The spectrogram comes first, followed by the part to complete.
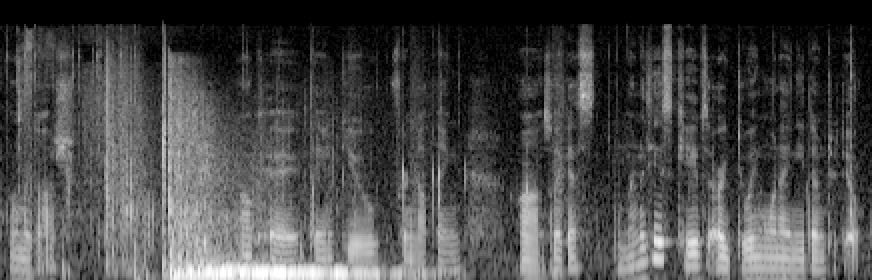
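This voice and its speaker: A hoarse young man talks his way through a video game, rambling and chatting to viewers as he plays. His voice has a gravelly, croaky edge. The recording carries a clear hiss of noise underneath. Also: lowish voice, measured pace. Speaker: gameplay commentator. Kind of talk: casual gameplay commentary.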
